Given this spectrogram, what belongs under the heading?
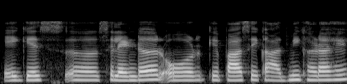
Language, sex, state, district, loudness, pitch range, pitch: Hindi, female, Madhya Pradesh, Bhopal, -16 LUFS, 195-205 Hz, 200 Hz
